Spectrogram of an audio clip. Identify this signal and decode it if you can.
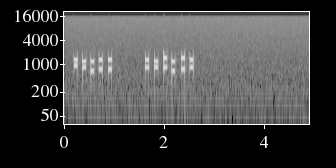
DTMF, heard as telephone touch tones, dialled by hand, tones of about 70 ms. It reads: 07155 879168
